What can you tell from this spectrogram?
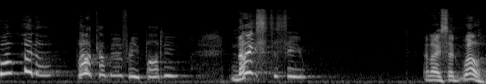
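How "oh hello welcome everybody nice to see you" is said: very high, tiny, timid, meek little voice. Recalling being told he sounded like a little pussycat: imitating his own meek voice. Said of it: "you sounded like a little pussycat".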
